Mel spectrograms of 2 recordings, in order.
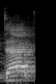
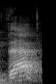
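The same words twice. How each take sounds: First: The word begins with a soft d sound. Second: The word begins with a th sound. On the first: "You can say that" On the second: "if you can't say that"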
